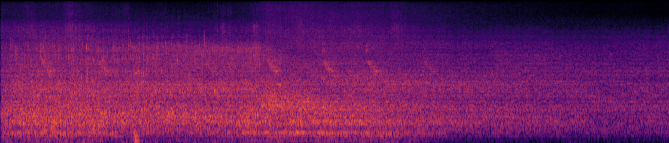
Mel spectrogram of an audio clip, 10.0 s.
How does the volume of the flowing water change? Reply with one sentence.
The volume of the flowing water goes down.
